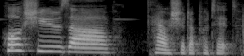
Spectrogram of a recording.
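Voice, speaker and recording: A woman's voice: a little high, lively intonation, normal speed, creaky. A woman playing a flirty, cheerful medieval serving woman with a coy, teasing manner in a video game. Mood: chatty, explanatory. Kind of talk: naturalistic game dialogue.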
